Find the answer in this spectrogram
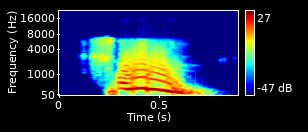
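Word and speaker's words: Dzul: Así como se escucha, tzul, tzul, es otro apellido. Se escribe Z-D-Z-U-L, tzul, tzul. Y quiero aclararles que en la escritura maya, la D-Z es una sola letra, a diferente del castellano que son dos.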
